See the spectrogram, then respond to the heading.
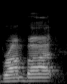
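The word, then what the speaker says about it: Brahmbhatt: not least you're welcome is i believe brahmbat um but you go ahead and correct me if i pronounce it correctly you have the last question now you actually got my last name right that is actually how you pronounce it my first name is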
